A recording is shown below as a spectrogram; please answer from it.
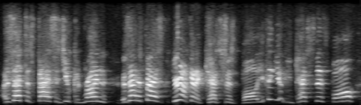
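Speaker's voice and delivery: high mock coach bellow at a running player; coach yelling. Coach taunting a sprinting receiver, high mocking yell. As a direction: bark it like a coach chasing you.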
